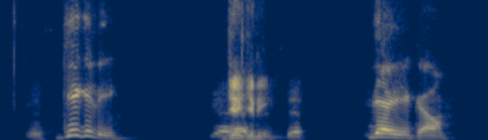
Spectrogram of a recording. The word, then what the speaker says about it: giggity: Well, with a G, it's giggity. With a J, it's jiggity.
